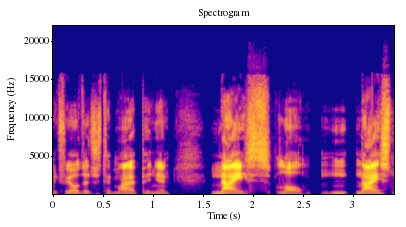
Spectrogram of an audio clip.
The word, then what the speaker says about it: Nice: Tommy Robbo is saying Nice named after the place in France. Thank you, Tommy Robbo. It's definitely named after the city. It's Nice.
